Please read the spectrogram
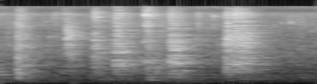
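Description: Metal pots, lids and utensils clattering as they are handled on a kitchen worktop: a quick run of clinks and knocks, the loudest about one and a half seconds in.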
